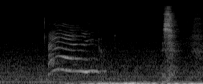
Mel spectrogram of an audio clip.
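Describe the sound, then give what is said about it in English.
A voice imitates a cat's meow: one drawn-out, wavering mewing cry lasting about half a second, clear, followed by a brief breathy rustle against a low background hum. “We've hired cats.”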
